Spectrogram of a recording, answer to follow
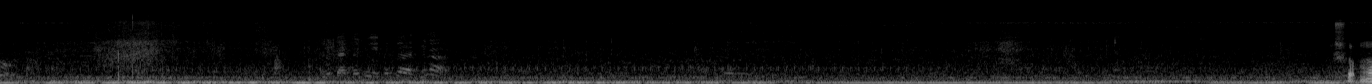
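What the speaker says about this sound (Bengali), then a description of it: "জাহাজে তো শব্দ হচ্ছে" Ship or vessel engine near the shore of a canal at a shipbuilding site in Purba Medinipur, a steady low rumbling drone, faint and continuous, with wind and distant background sounds.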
